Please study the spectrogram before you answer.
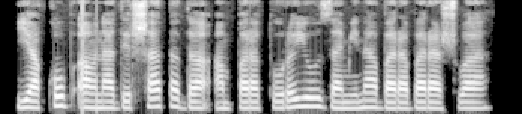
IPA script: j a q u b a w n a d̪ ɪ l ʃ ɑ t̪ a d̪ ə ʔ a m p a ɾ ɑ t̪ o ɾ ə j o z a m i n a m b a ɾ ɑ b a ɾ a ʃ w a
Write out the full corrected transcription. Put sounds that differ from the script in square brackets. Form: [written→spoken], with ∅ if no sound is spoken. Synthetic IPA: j [a→ɑ] q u b a w n [a→ɑ] d̪ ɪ [l→ɾ] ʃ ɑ t̪ a d̪ ə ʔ a m p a ɾ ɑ t̪ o ɾ ə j o z a m i n a [m→∅] b a ɾ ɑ b a ɾ a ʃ w a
